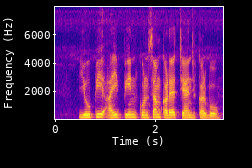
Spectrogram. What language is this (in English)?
Magahi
